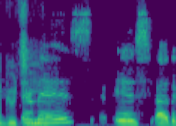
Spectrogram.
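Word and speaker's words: Hermès: second syllable yeah anyway do people say Gucci heres is the correct pronunciation is heres MHM not Hermes or Hermes okay well yeah uh see I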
